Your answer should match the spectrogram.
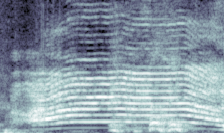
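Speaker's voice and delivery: long, high-pitched mock yell; imitated panicked scream. Hunter mimics what he heard after the shot, panicked yell. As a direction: let out a drawn-out retold scream. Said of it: "you're in a panic".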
